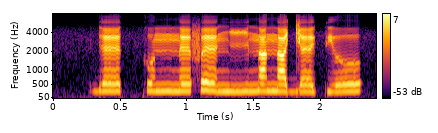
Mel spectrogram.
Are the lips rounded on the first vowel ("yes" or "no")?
no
